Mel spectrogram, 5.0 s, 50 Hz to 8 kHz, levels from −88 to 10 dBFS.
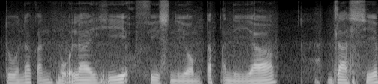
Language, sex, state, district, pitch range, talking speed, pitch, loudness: Mizo, male, Mizoram, Aizawl, 90-105 Hz, 155 wpm, 100 Hz, -18 LUFS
